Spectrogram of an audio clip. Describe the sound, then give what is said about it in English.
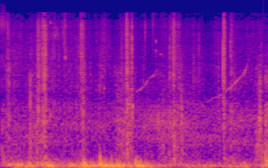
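A young horse noisily eats wet slop for breakfast, with irregular slurping, smacking bursts and low snuffling rumbles, a few faint squeaks in between and no talking. “Can you hear that pig noise in the background? That would be baby Kasan eating his slop for breakfast.”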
